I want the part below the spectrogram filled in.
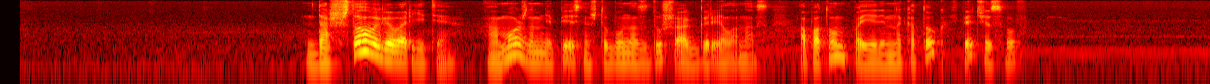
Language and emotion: Russian, positive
